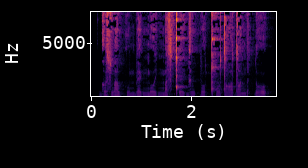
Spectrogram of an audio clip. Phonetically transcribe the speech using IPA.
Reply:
ɡ ɤ s w a w kʷ ɘ m b ɛ y̯ ŋ͡m o i̯ ŋ͡m a s ǃʼ ɘ i̯ ɡ ɨ w p o ǃʰ o t ɑ u̯ dˤ ɘ ŋ ɤ t ɗ o

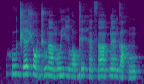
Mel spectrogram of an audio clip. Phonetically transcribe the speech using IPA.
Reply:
h u˦ d͡ʒ ɛ˦ ʃ ɔ˦˨ d͡ʒ u˨˦ ɾ ã˦˨ m o˨˦ j i˦˨ l ɔ˧ ɡ e˦ h ɛ̃˦˨ s ã˨˦ k͡p ɛ̃˦ ɡ a˦˨ h ũ˨

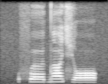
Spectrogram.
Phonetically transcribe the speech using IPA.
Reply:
f əː˧ d ã˦ ɕ ɔ˧

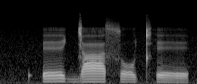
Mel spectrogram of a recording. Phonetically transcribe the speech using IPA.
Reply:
ʔ e ɟ a s o cʰ e

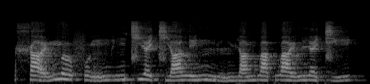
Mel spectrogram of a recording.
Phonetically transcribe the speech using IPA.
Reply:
x a̰˨˩ ɪ̯ n̪ ɤ˥˩ f ɤ̰˨˩ ŋ m i˧˥ ŋ t͡ɕ j ɛ˥˩ t͡ɕ j ä˧˥ l i˧˥ n n̪ y̰˨˩ n m j ä˧˥ m w ä˥˧ p w a˥˧ ɪ̯ l j ɛ˥˩ t͡ɕ i˧˥

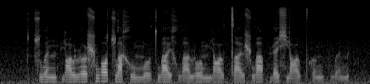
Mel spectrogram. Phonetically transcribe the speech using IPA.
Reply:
t͡s w ə˨˩ n p j ɑ˦ ʊ̯ ɻ ɤ˧˥ ʂ w ɔ˥ t͡s w ä˨ x u˨˩ m o˧˥ ʊ̯ t̪ w a˥˩ ɪ̯ x w ä˨˩ ɻ o˥˩ ʊ̯ m j ɑ˧˥ ʊ̯ t̪ a˨˩ ɪ̯ ʂ w ä˥˧ p ɥ ɛ˥˩ ɕ j ɑ˧˥ ʊ̯ pʰ ɤ˧˥ ŋ f w ə˧˥ n

